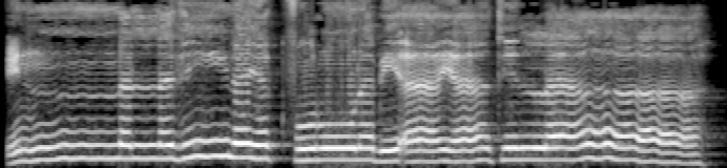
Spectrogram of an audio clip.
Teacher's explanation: ان الذين نون مشدد پر غنہ کریں گے، یا مدہ ایک الف کی مقدار میں کھینچ کر پڑھنی ہے۔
